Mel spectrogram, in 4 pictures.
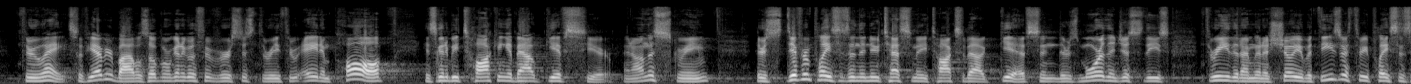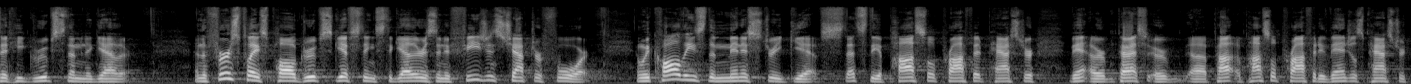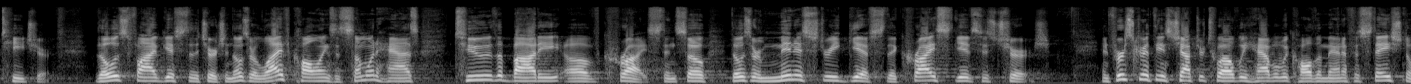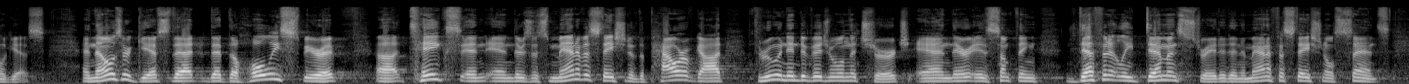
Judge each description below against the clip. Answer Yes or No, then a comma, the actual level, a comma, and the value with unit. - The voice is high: No, medium, 155 Hz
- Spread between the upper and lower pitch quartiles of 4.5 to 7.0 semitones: No, average, 3.4 semitones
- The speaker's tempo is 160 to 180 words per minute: No, average, 190 wpm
